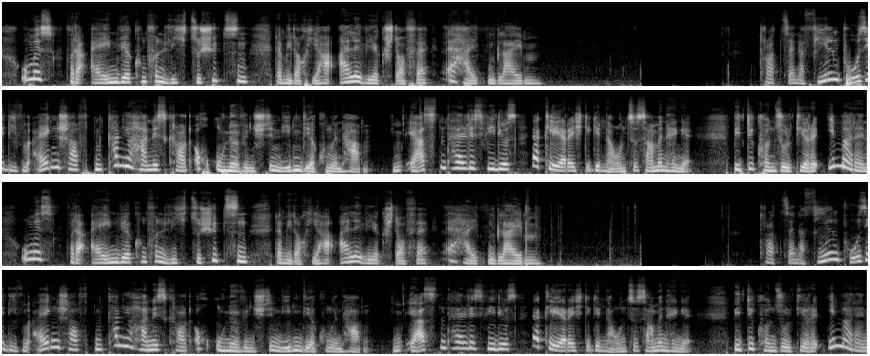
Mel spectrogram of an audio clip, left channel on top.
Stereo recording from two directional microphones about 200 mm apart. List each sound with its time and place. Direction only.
0.2 s speech: 30° left (ahead or behind)
0.7 s speech: 15° left (ahead or behind)
2.3 s speech: 5° left (ahead or behind); by 4.7 s 25° left (ahead or behind)
4.9 s speech: 5° right (ahead or behind)
7.5 s speech: 15° left (ahead or behind)
16.1 s speech: 30° left (ahead or behind)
